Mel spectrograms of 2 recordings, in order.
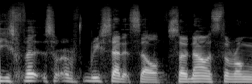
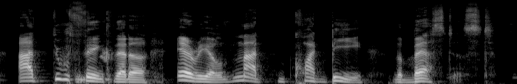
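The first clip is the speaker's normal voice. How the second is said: fake Southern American accent, slower. Saying a requested line about a streamer, in a bad southern american accent. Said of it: "it's Southern American".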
